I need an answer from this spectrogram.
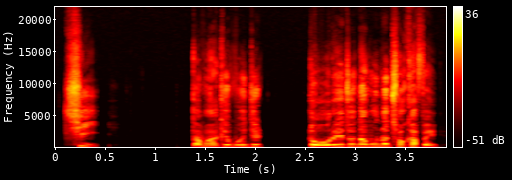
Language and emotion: Sindhi, disgusted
